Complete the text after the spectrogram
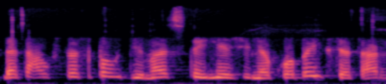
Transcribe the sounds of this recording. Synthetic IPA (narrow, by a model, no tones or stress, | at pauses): bʲɛt̪ɐʊkʃt̪ɐsspɐʊd̪ʲɪmɐst̪ɐɪnʲɛʒʲɪnʲɛkuɔbɐɪksʲɪsɐr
